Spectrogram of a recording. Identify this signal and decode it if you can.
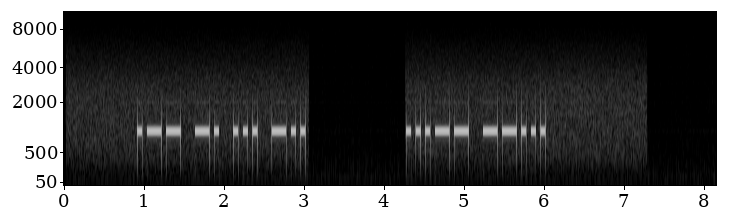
Morse code, heard as a keyed tone, about 20 wpm, 1000 Hz. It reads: WNSD 37
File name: Businesses 451.25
